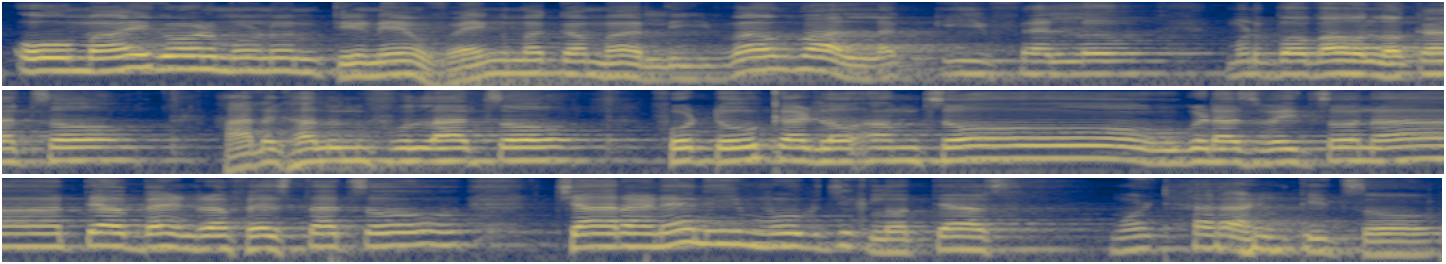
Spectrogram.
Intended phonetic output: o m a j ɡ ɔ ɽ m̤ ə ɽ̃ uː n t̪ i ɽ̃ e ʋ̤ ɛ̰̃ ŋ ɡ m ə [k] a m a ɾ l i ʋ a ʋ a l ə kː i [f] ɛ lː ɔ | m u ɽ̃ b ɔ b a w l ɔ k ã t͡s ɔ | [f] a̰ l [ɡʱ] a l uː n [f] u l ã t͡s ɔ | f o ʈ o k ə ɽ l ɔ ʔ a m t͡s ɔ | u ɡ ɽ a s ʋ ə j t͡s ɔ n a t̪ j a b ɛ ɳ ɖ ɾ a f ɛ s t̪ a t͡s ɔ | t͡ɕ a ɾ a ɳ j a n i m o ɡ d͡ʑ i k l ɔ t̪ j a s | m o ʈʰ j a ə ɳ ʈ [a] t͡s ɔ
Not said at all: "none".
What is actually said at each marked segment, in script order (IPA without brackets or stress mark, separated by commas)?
k, f, h, ɡʱ, f, i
